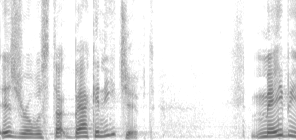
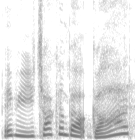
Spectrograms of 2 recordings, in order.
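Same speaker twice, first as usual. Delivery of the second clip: quick, soft, rising realization; dawning mom; 6 semitones higher, 8 dB quieter, faster than usual. Retold or imitated. Mom suddenly realizing her kid means God. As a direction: mom catching on, hushed and fast. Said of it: "She's like".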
